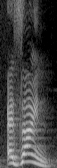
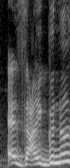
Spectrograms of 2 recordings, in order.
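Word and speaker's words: assign: एजाइन, एजाइन, एजाइग्न नहीं बोलेंगे, एजाइन।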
